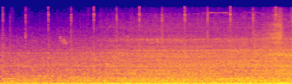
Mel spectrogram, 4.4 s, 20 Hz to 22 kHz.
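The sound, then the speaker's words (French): Steady low rumble of a car interior on the move, driving to the Institute of Vine and Wine Science in Villeneuve-d'Ornon, about 30 minutes from Bordeaux, France; a continuous engine and road drone fills the background with faint ticking clicks on top, no one speaking. “Donc on est de retour dans la voiture, cette fois-ci pour aller où ça va On va à l'Institut des sciences de la vigne et du vin à Villeneuve-d'Ornon, donc euh, environ 30 minutes euh, de Bordeaux.”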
